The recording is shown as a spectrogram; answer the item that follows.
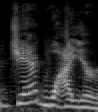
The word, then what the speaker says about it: Jaguar: A jaguar, look. Jaguar. What? The name. It is pronounced Jaguar.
